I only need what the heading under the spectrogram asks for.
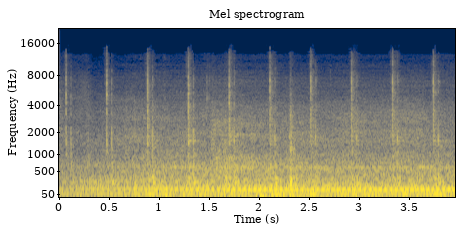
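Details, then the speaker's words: Diesel heater trying to start, pump possibly faulty or lodged: sharp, slightly uneven ticks about 2.5 per second over steady fan rumble as the dosing pump delivers fuel; fuel pump ticking, cause unconfirmed. "It is pumping fuel there. It's going to take a minute to get her up and around."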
